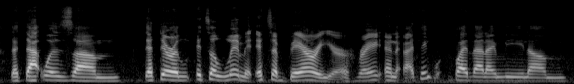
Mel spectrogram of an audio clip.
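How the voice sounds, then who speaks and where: A middle-aged woman speaking earnestly in conversation, thinking aloud with restarts and questions like "right?". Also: mid-range voice. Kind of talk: conversational reflection.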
